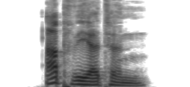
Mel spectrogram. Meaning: inflection of abwehren: 1. first/third-person plural dependent preterite 2. first/third-person plural dependent subjunctive II
- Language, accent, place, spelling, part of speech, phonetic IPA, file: German, Germany, Berlin, abwehrten, verb, [ˈapˌveːɐ̯tn̩], De-abwehrten.ogg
